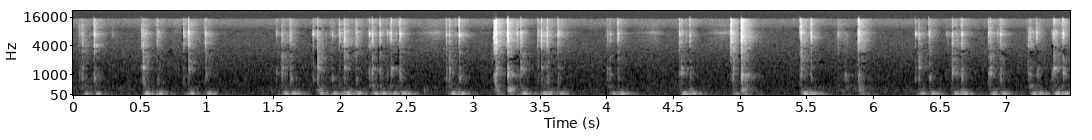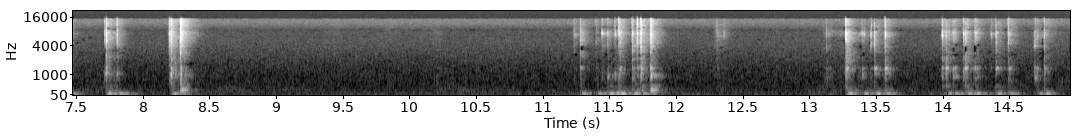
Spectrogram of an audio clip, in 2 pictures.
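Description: Fingertips with long nails type on a compact aluminium and plastic wireless keyboard resting on a wooden table. Quiet bursts of quick, clicky taps carry a soft low thump and bright nail clicks, with short gaps between them. A longer pause falls mid-clip before the typing resumes.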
